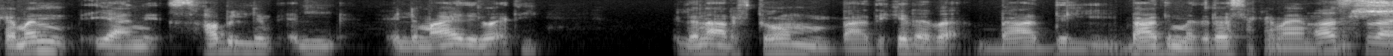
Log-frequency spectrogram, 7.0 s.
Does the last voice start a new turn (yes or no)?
yes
